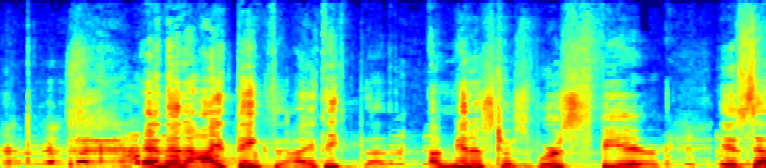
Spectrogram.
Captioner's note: audience laughter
